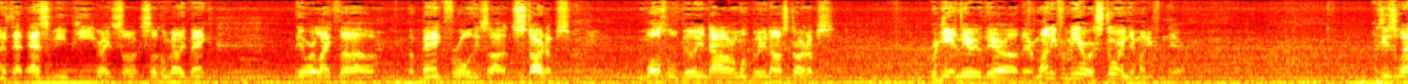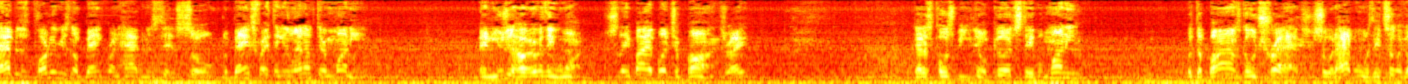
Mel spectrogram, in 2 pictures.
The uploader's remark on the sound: I recorded this CarCast Monday but the app update wouldn't find the second segment.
